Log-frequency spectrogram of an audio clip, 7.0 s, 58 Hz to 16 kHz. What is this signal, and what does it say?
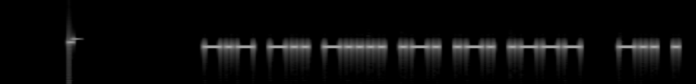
Morse code, heard as a keyed tone, about 22 wpm, 700 Hz. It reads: KD6RRJ DE
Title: USA Callsign DE Callsign - 6 Characters - 22wpm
